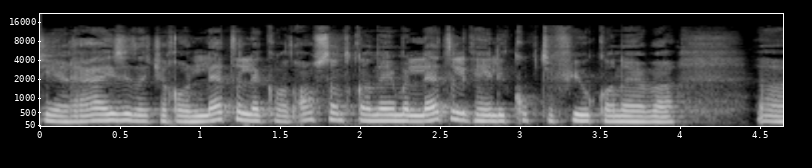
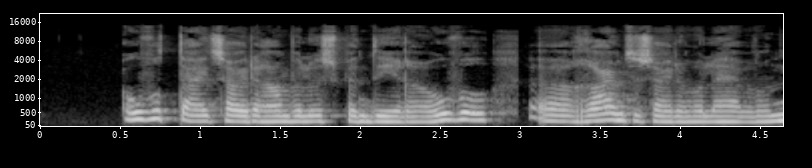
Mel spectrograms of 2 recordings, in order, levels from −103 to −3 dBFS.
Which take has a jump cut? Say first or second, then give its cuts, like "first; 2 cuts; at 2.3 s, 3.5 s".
second; 1 cut; at 3.0 s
